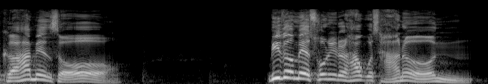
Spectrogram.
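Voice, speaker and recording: A man's voice: high voice, a bit bright. A man preaching a sermon, acting out the voices of biblical figures as he goes. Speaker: pastor.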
